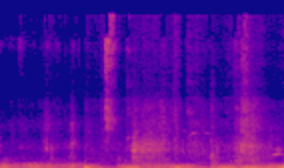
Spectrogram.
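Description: Pigeons coo repeatedly at a bustling pigeon market where silver dom pigeons are sold, their low throaty calls coming close and steady over a faint background murmur.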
